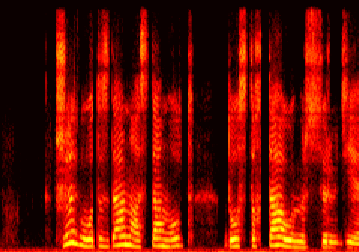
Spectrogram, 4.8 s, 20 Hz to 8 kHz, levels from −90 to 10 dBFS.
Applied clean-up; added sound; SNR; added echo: neural diffusion model UNIVERSE++.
